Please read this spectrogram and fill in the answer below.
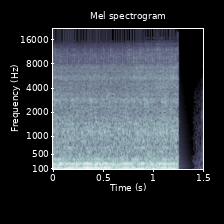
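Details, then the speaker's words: Chevy Nomad wagon after first fire, small fuel leak, electric fan not running, temp gauge not working: short stretch of steady even low idle, no ticking or missing, before shut-off; engine sounds good. "Alright guys, overall success. Engine sounds good."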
